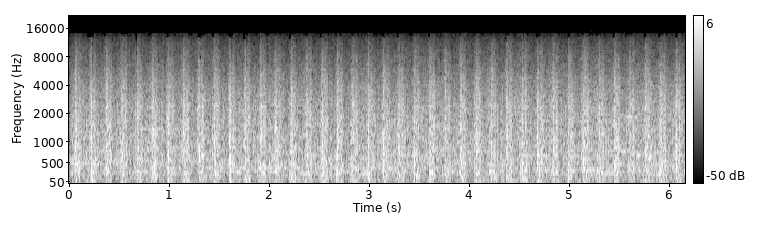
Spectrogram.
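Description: Sony XDR-F1HD FM tuner tuned to 106.6 MHz, putting out a fast, even pulsing of noise, many pulses a second, rather than speech or music.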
